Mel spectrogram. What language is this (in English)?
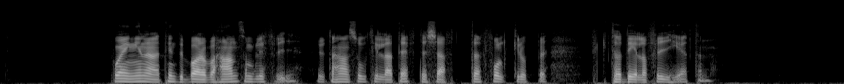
Swedish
